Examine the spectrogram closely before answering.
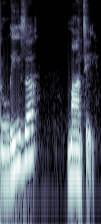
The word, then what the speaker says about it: Monty: We are going to remember Lisa Monty. That's how you say her name.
